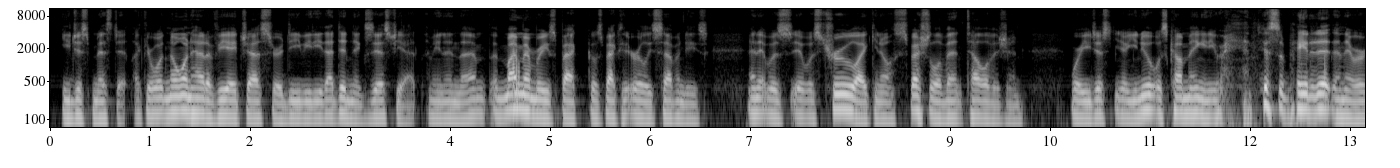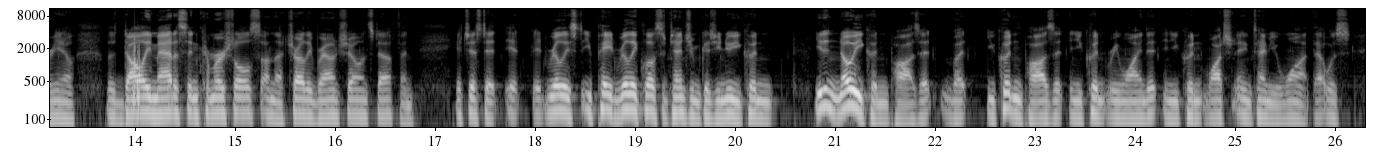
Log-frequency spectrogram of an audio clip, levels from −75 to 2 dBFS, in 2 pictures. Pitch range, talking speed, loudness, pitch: 110-125 Hz, 275 wpm, -21 LUFS, 115 Hz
